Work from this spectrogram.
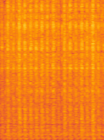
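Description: A sewing machine zigzag-stitches strips of batting together, its needle thumping in a fast, even, steady rhythm, close and loud with no talking.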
